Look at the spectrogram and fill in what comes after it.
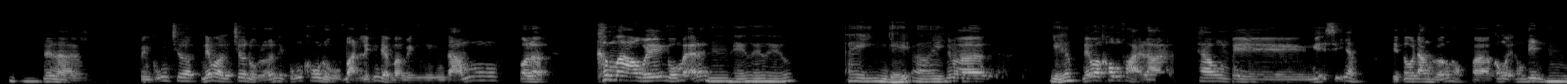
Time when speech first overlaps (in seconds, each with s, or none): none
